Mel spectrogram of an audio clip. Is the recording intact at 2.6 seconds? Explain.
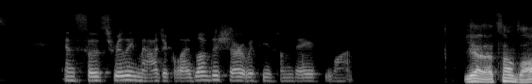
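Yes, the speech at 2.6 s is intact, with no audible fault at that moment.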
